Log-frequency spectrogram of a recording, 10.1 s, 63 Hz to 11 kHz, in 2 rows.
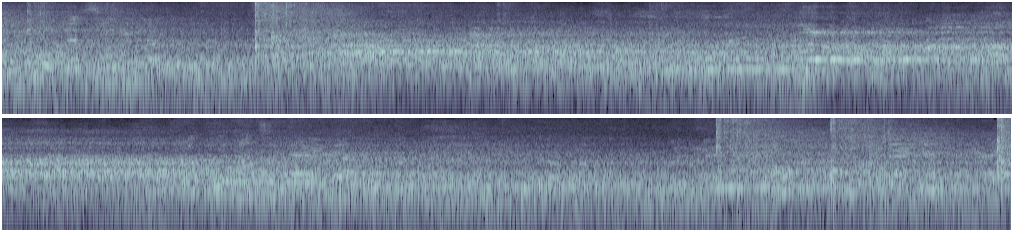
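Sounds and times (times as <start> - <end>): hubbub of voices: 0.0 - 10.0.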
